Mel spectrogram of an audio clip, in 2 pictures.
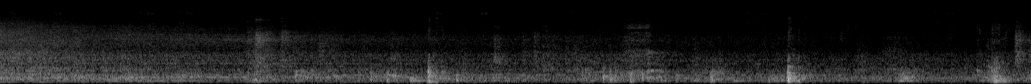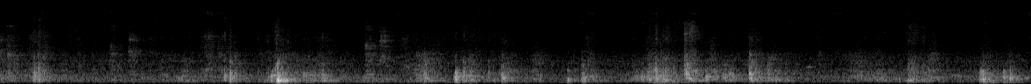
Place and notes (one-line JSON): {"title": "winter works", "date": "2011-01-19 13:55:00", "description": "Soundscape of an office windowsill. Shovellers of snow work on the roof to get it down before it falls down on someone. A man down on the street whistles when a pedestrian is passing by and the shovellers get a break. The work in the office goes on simultaneously.", "latitude": "58.38", "longitude": "26.71", "altitude": "71", "timezone": "Europe/Tallinn"}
